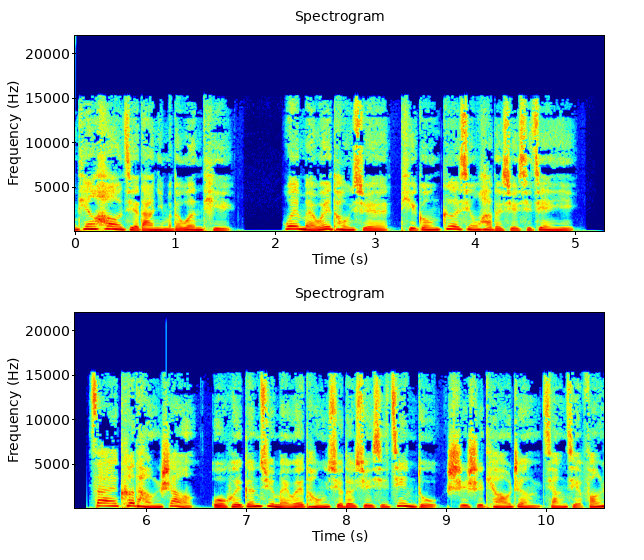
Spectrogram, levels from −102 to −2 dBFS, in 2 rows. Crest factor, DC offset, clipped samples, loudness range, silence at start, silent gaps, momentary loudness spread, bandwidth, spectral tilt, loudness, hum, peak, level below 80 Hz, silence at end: 14 dB; 0.3%; under 0.1%; 2 LU; 0 s; 5.29-5.40 s; 6 LU; 15.5 kHz; -4.5 dB/octave; -14 LUFS; none; 0 dBFS; -44 dBFS; 0 s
